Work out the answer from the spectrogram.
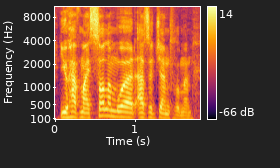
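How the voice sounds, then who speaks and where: An actor playing a desperate but courteous young British gentleman, speaking with formal, restrained earnestness in a radio drama. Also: mid-range voice, animated, fast talker, close to an everyday voice. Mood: pleading. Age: young adult. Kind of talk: BBC radio drama acting.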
